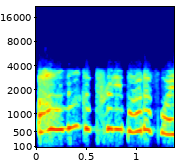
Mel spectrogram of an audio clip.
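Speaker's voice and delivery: very high, sweetly thrilled, delighted coo. Telling how a woman excitedly spotted a lizard, mock-delighted cooing. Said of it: "like someone would say when they see a butterfly".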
